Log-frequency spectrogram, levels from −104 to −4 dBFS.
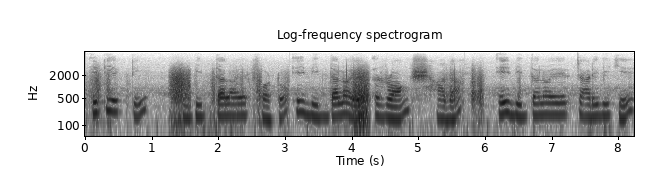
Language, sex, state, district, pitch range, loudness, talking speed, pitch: Bengali, male, West Bengal, Dakshin Dinajpur, 170-195 Hz, -23 LUFS, 80 wpm, 175 Hz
